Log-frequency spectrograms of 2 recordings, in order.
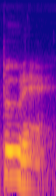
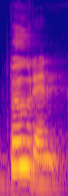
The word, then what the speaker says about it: boudin: Now, when someone not from Louisiana says the word boudin, how do they normally pronounce it? Boudin. It is not. It's boudin.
